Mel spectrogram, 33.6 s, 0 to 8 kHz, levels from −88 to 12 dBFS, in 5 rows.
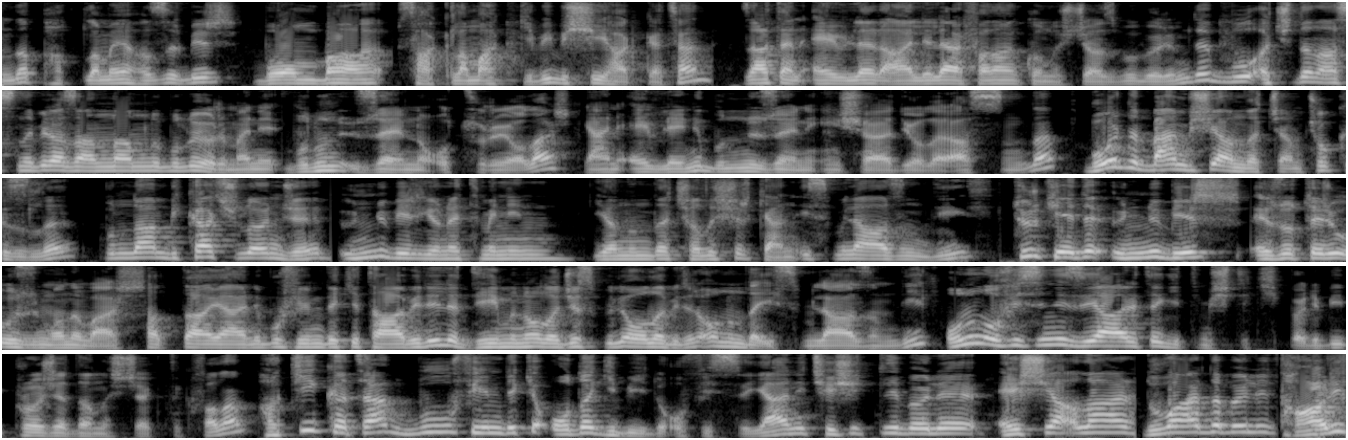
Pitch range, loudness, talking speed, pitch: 115-165 Hz, -16 LUFS, 170 wpm, 135 Hz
